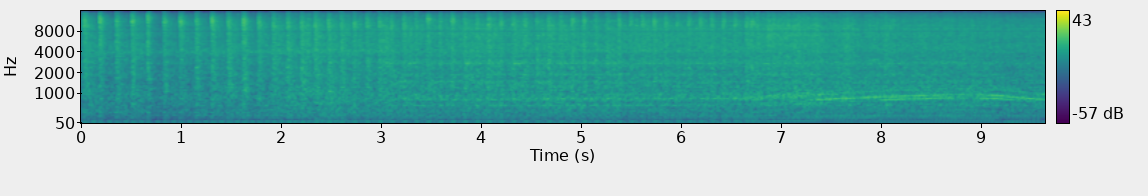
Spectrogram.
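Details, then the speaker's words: John Deere 212 tractor engine after carburetor adjustment, starting at full throttle with throttle not springing back: sharp irregular popping and crackling, speed hunting up and down; running rough, cause undetermined. "I think we got to play with it some more something's not right something is definitely not right"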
